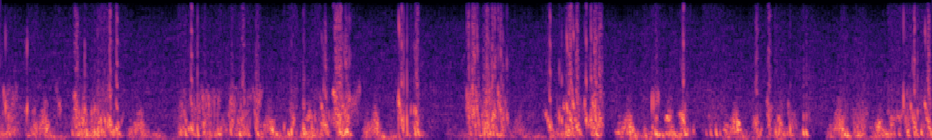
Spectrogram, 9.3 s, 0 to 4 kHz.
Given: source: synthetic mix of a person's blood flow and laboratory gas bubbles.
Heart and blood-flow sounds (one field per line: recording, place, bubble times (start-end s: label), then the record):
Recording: Doppler ultrasound of blood flow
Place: precordium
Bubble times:
0.00-0.42 s: bubbles
0.54-0.62 s: bubbles
0.69-1.27 s: bubbles
1.77-2.65 s: bubbles
2.81-3.61 s: bubbles
3.96-4.23 s: bubbles
4.64-5.10 s: bubbles
5.42-6.05 s: bubbles
6.42-6.97 s: bubbles
7.02-7.25 s: bubbles
7.52-7.63 s: bubbles
7.66-7.95 s: bubbles
8.01-8.12 s: bubbles
8.40-8.71 s: bubbles
8.88-9.33 s: bubbles
From the record:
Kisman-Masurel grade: 343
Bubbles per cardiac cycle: rolling drumbeat, 9 or more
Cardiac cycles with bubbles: 100%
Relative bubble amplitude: loud (0.450 to 0.775)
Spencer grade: 3 (all of the cardiac periods contain showers or single bubble signals, but not dominating or overriding the cardiac motion signals)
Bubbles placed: only in the low amplitude regions of the cardiac cycle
